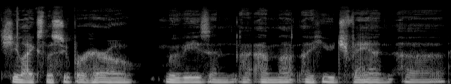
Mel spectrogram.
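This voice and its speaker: A man hosting a casual interview, relaxed and stopping often with fillers and restarts. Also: on the low side, a little slow, husky. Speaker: interviewer, podcast host.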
